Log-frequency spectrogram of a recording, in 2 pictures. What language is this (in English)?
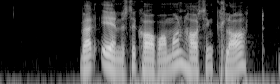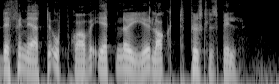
Norwegian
